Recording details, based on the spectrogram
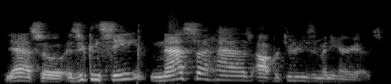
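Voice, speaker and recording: A man's voice: high voice, animated, normal speed, pushed and bright, slight background noise. A man hosting an interview show in an informal, encouraging way. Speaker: host. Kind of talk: upbeat live interview hosting. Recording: dull, lo-fi audio.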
